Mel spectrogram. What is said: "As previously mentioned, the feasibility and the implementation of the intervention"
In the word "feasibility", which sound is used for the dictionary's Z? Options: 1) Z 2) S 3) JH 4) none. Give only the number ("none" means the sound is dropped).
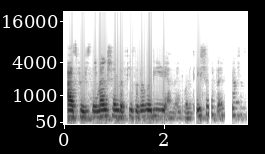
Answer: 1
